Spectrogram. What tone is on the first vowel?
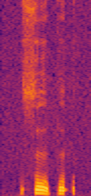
falling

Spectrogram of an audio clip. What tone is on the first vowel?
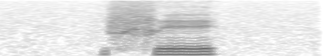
high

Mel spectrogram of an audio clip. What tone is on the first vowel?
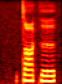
high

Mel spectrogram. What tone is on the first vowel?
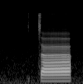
high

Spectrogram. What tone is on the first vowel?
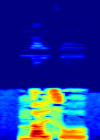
high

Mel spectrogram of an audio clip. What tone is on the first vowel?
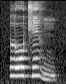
high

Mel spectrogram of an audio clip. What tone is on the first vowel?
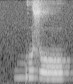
high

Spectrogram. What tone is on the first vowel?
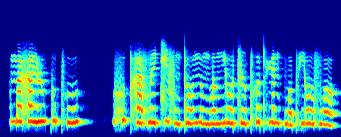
high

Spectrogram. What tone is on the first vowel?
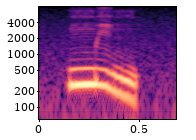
falling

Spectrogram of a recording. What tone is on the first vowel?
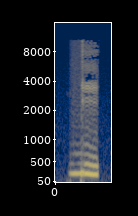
low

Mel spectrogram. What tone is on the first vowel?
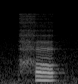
low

